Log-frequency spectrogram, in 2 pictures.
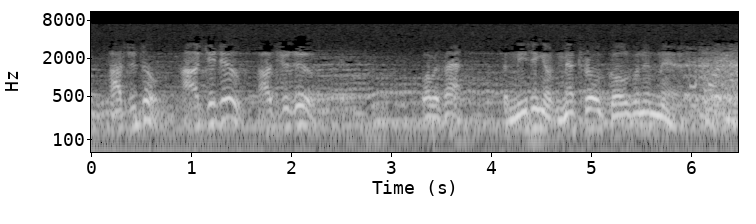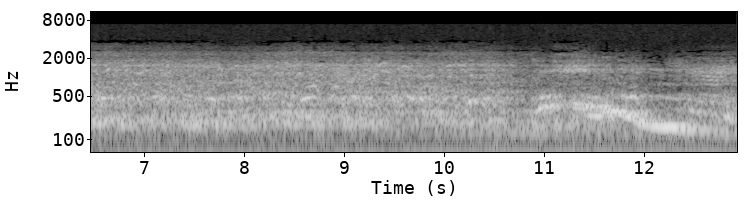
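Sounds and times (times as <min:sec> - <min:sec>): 
speech: 0:00.2 - 0:02.5, 0:03.3 - 0:06.5
laughter: 0:05.8 - 0:12.9
lion roar: 0:10.9 - 0:12.9.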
